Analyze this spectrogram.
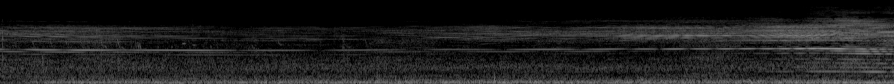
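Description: Small electric RC model plane (E-flite Champ S+) flying overhead, its motor and propeller making a steady high whine that wavers slightly in pitch. The whine grows louder as the plane passes closer, about eight seconds in.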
